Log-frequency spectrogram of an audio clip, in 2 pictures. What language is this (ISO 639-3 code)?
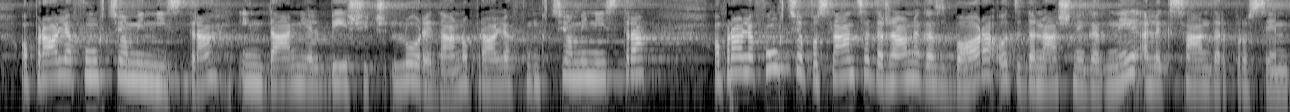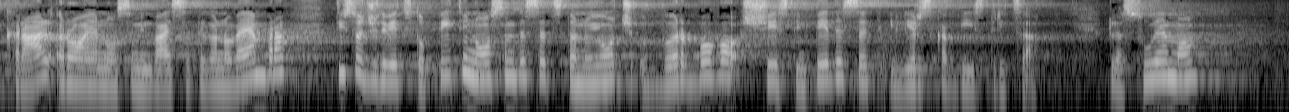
slv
